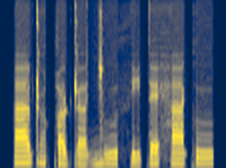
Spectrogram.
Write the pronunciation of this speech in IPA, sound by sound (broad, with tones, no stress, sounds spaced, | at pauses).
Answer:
a˦ ʈ o̤˦ q u˨ ʈ ʌ˨ ɡ͡ǀ u˨ θ i˨ t̪ ɛ˦ h a˦ k u˦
